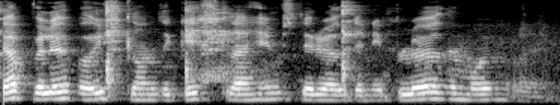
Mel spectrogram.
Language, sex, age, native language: Icelandic, other, 14, Icelandic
